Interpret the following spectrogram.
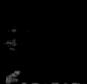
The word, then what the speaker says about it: GIF: to make an animated gif and it is GIF by the way it's not GIF GIF is peanut butter it's spelled with a J GIF with a G is GIF like gift or give but anyway I'm going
